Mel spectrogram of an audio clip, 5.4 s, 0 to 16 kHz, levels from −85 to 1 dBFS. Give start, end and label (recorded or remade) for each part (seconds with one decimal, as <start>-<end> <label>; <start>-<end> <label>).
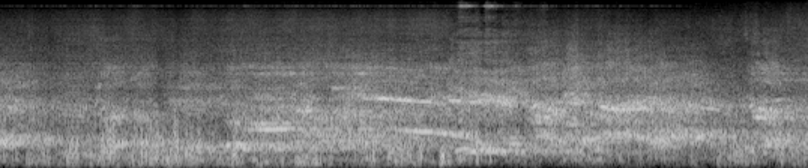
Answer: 0.0-4.6 remade; 4.6-5.4 recorded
